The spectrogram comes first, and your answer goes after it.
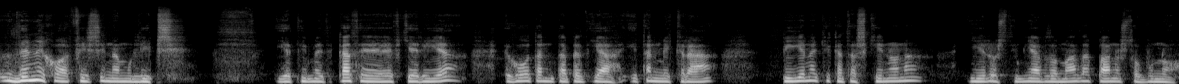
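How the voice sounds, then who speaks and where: Somewhat breathy, a man speaks with a dark, mellow tone in a fairly high pitch with fairly even intonation. His fairly slow delivery sounds dry and close with no echo. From Boeotia, Greece. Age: 70s. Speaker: Sarakatsani oral history witness. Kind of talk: interview answer.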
